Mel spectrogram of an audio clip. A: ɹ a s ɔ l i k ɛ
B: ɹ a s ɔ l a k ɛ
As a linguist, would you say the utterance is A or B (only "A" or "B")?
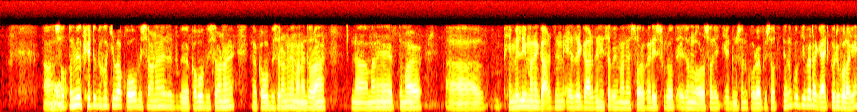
A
